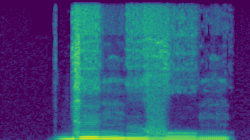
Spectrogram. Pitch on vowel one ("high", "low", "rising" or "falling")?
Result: high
